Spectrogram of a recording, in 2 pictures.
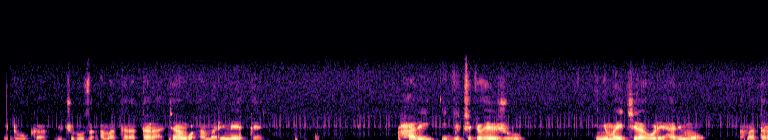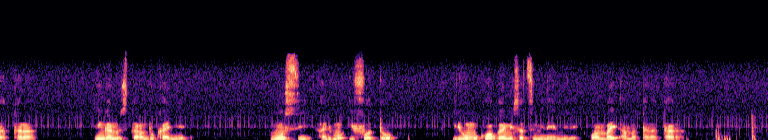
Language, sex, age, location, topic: Kinyarwanda, male, 18-24, Kigali, health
